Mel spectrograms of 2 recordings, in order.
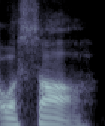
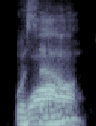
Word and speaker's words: Wausau: Hold on, my friend, because you just made enemies right there, because it is not Wausau. Oh, no. How do you say it? Say it. Wausau? Wausau.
